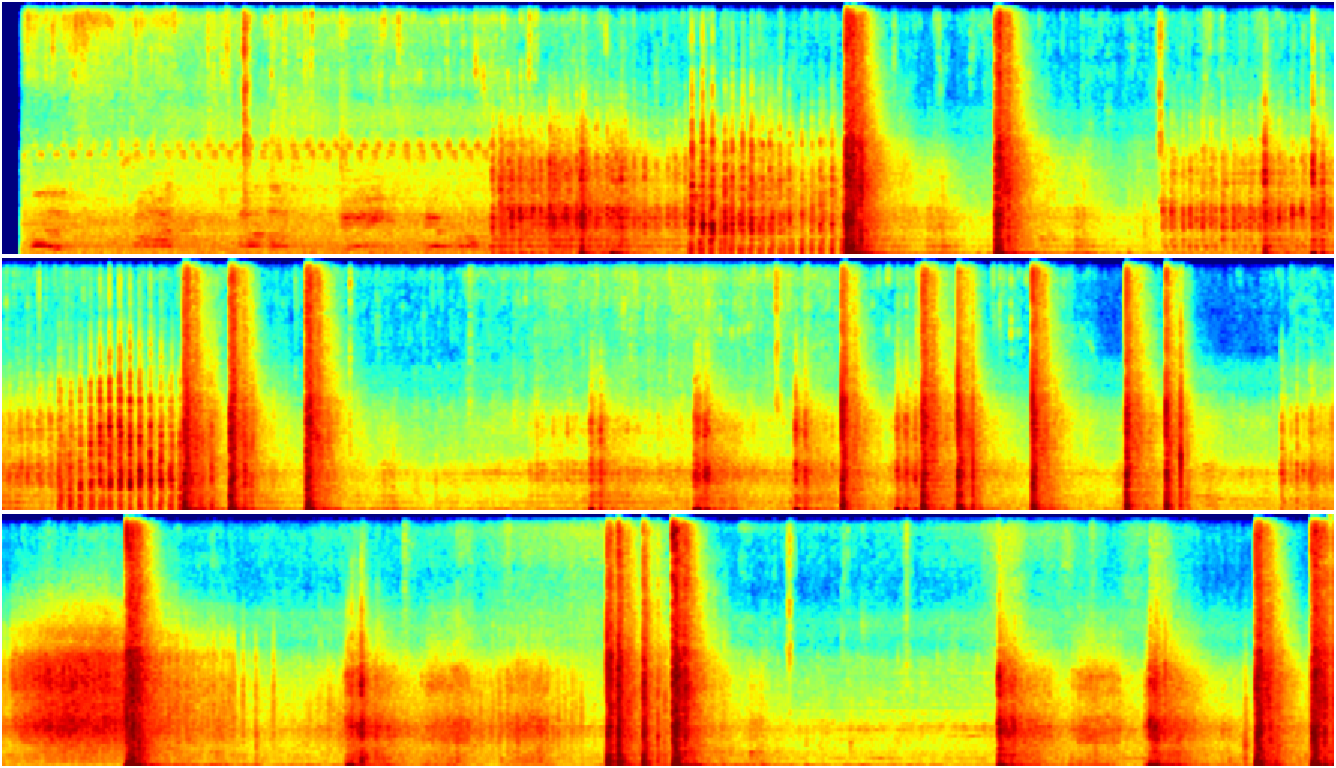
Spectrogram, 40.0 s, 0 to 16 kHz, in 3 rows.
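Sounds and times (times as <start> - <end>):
firecrackers popping: 3.4 - 39.9
loud firework bangs: 4.9 - 17.4, 19.2 - 25.5, 26.2 - 34.4, 36.6 - 39.9
firework hiss and boom: 5.0 - 17.5, 26.1 - 35.0, 36.6 - 39.9.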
